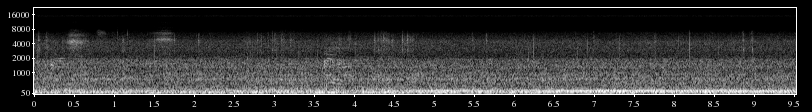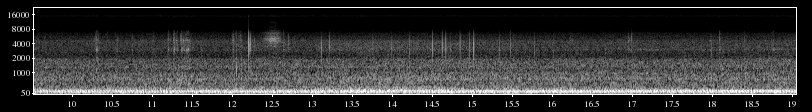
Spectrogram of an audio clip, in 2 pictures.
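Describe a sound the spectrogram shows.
Fingers tap on a touchscreen.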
